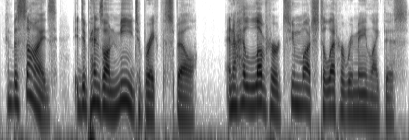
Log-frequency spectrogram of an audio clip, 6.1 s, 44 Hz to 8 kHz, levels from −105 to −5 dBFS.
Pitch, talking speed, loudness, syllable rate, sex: 140 Hz, 215 wpm, -20 LUFS, 4.9 syllables/s, male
